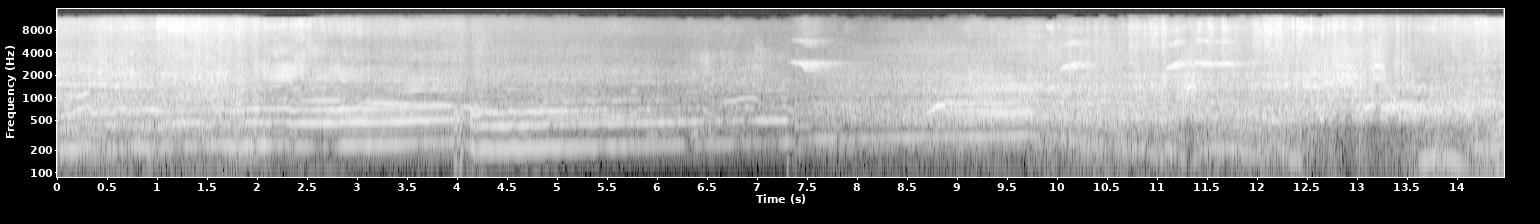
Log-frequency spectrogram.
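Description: Peugeot 208 rally car running at high revs under full throttle, pitch climbing and then stepping down at gear changes, with the tyres hissing and skidding on gravel. The engine sound drops away a little before halfway, then comes back as the car approaches again and passes close near the end.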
